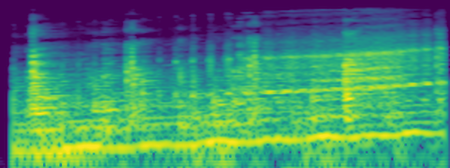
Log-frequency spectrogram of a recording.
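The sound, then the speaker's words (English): Steady mechanical whirring and rumbling from a pretend sugar extractor machine processing fruit, a sound effect that holds an even, busy drone with a low hum throughout. “We're going to put two different fruits in our sugar extractor machine.”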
